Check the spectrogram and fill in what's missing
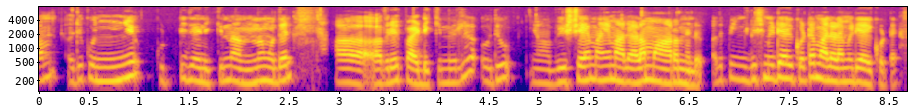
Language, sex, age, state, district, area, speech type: Malayalam, female, 18-30, Kerala, Wayanad, rural, spontaneous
